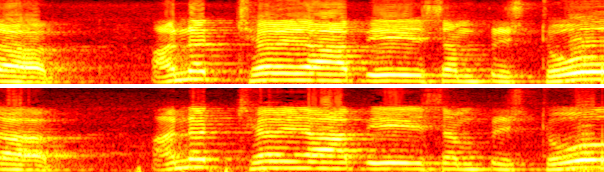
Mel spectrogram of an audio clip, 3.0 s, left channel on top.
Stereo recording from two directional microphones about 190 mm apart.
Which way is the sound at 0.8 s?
25° left (ahead or behind).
